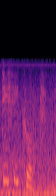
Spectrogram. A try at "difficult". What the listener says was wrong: Diff. Not deaf. The word is difficult.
